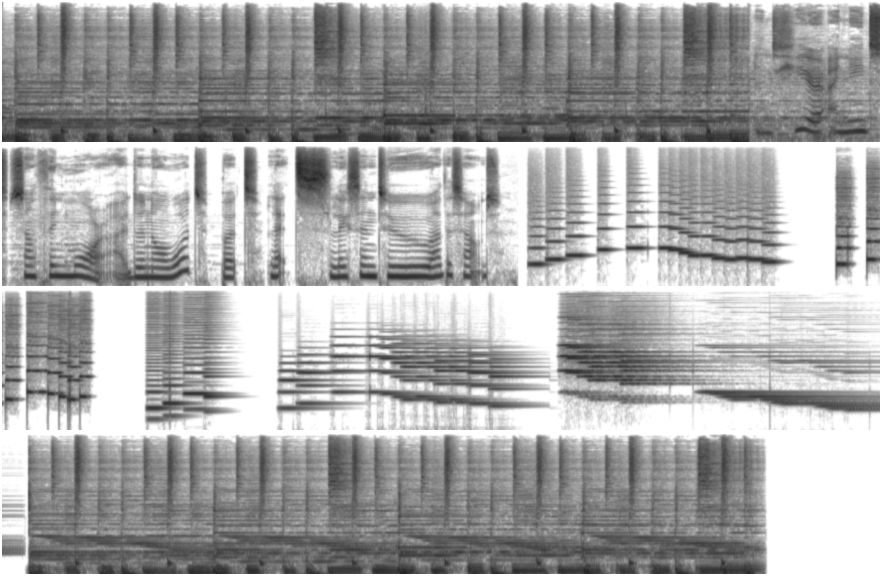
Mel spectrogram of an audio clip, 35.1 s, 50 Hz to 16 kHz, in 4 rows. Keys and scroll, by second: 34.1 super+e, 34.4 space, 34.9 super+e.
